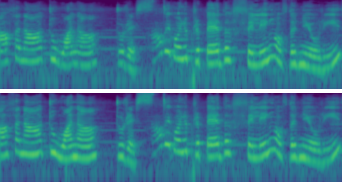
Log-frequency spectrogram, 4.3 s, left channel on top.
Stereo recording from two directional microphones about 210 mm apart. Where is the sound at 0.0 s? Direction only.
50° right (ahead or behind).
